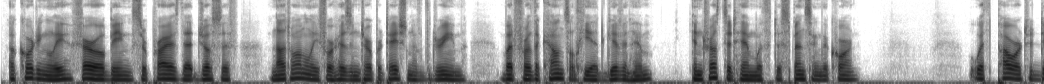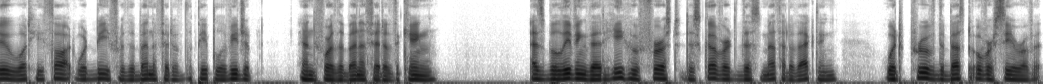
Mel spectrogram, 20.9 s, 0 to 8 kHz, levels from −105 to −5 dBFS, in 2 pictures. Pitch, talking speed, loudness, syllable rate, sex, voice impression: 110 Hz, 200 wpm, -20 LUFS, 6.2 syllables/s, male, masculine, adult-like, weak, slightly hard, fluent, intellectual, sincere, calm, slightly reassuring, modest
